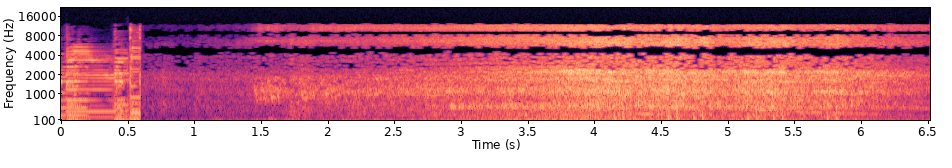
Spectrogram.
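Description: Brief background music cuts off, then a Class 170 Turbostar diesel multiple unit runs through the station without stopping. The rush of its wheels and engines builds to a peak about four seconds in and fades as it moves away.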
